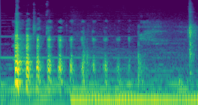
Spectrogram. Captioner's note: laughing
